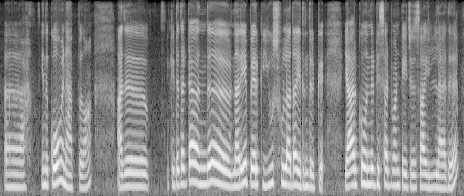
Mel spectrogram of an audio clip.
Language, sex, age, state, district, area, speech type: Tamil, female, 18-30, Tamil Nadu, Nilgiris, urban, spontaneous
